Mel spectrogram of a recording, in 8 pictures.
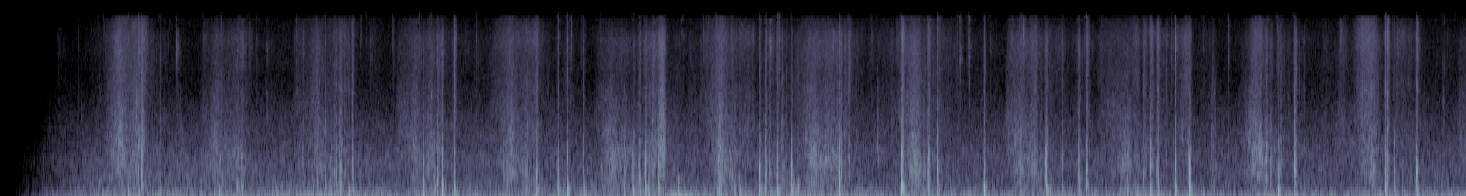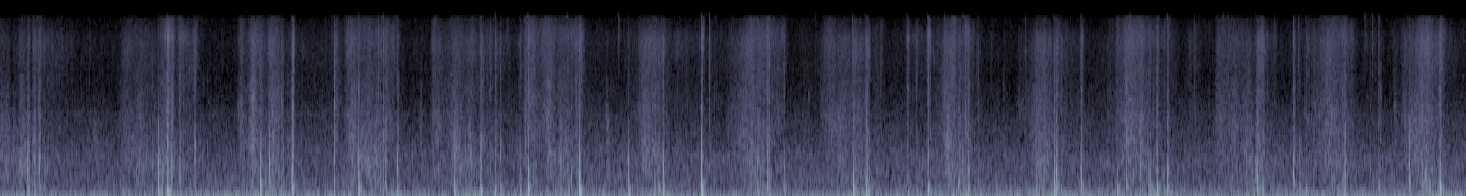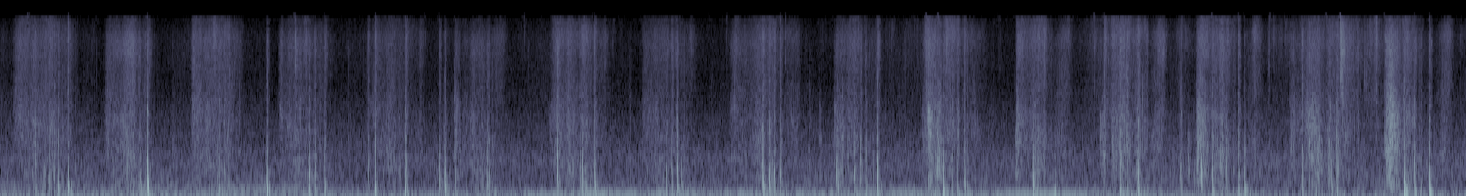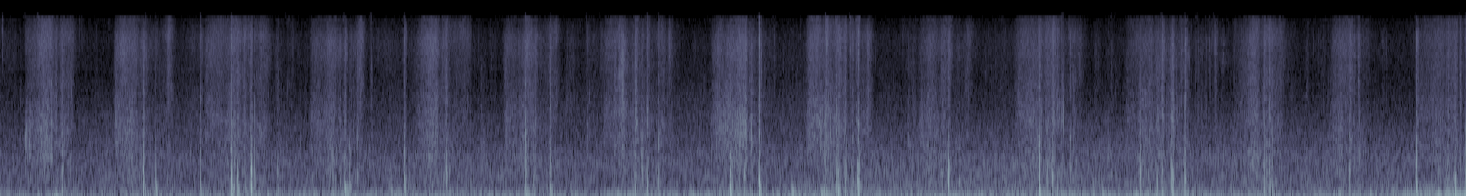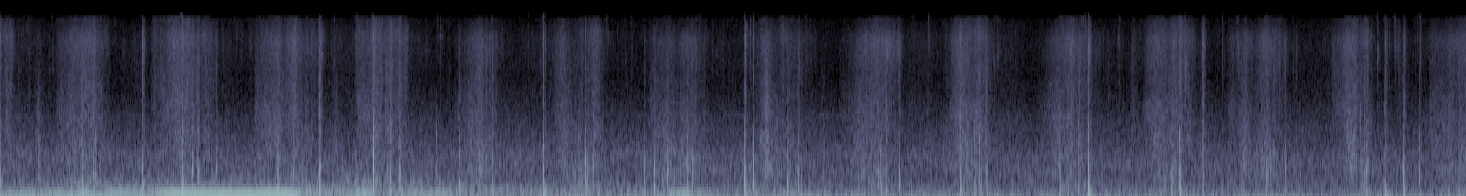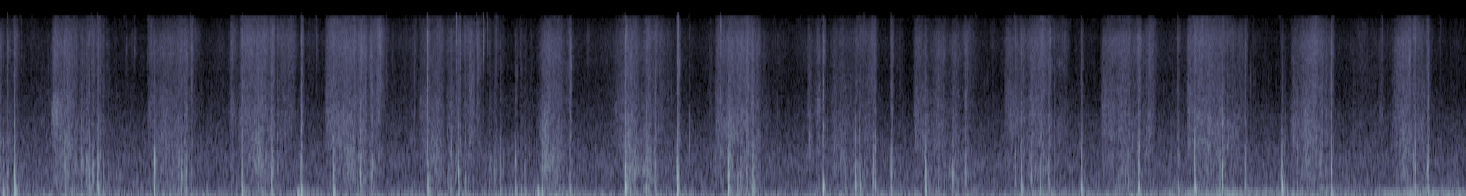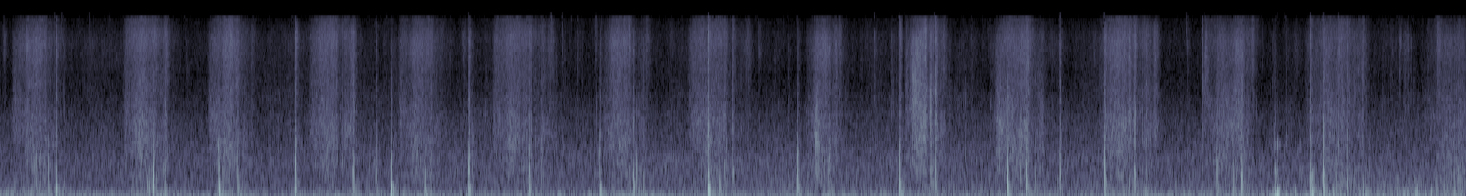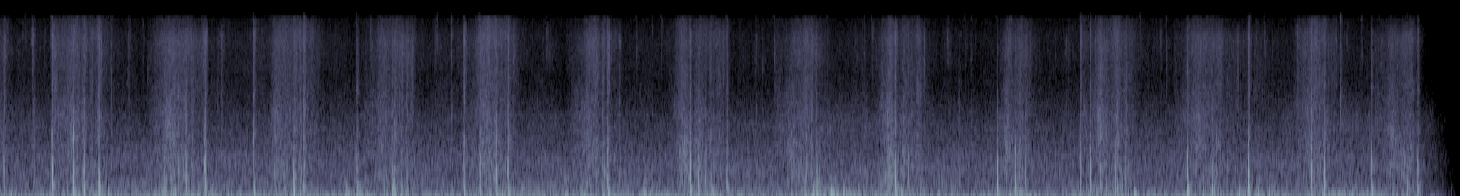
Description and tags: Walking in snow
